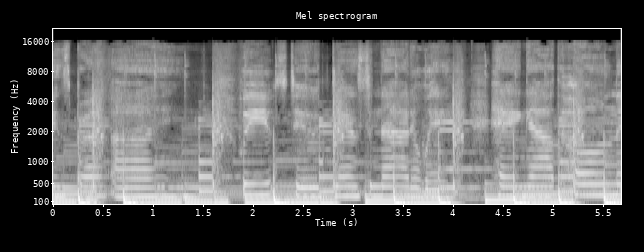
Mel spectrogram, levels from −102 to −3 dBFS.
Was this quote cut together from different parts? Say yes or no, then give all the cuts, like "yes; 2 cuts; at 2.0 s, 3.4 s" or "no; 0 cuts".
no; 0 cuts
